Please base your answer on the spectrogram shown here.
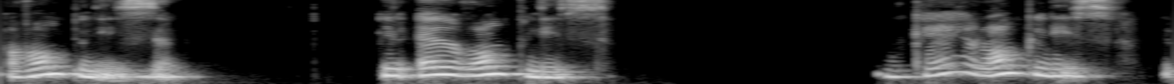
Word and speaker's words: remplissent: Okay, remplissent. No Z sound is S. Those S gives us S sound, okay?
